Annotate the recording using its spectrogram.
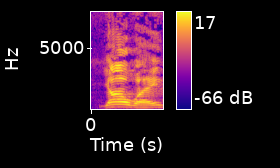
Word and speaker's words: Yahweh: And scholars believe that it's best pronounced, as I've been doing it, Yahweh, that the vowels are probably an A and an E in there.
